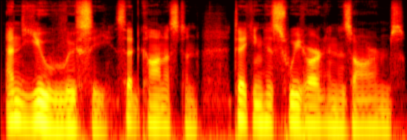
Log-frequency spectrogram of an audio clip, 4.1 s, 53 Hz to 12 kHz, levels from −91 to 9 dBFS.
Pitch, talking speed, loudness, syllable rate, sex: 90 Hz, 160 wpm, -18 LUFS, 4.5 syllables/s, male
